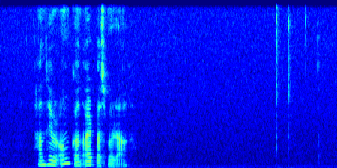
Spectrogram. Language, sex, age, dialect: Faroese, female, 61+, Suðurstreymoy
